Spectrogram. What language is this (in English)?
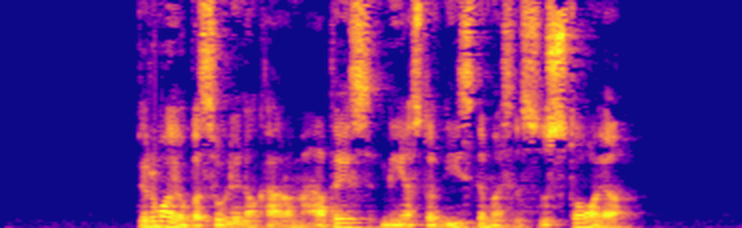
Lithuanian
